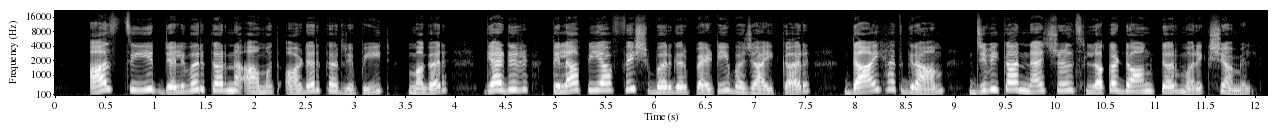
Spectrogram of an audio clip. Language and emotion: Kashmiri, neutral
